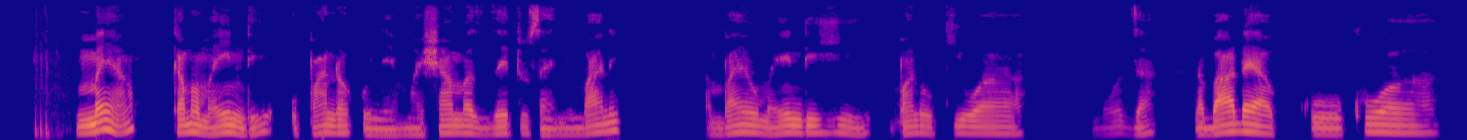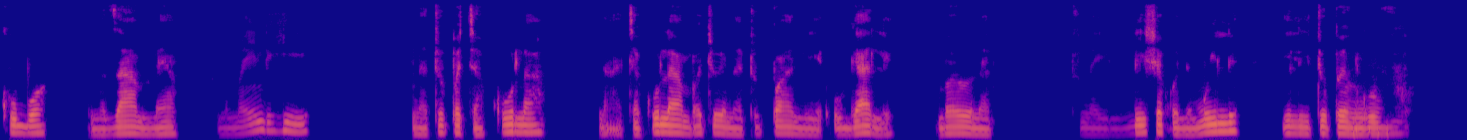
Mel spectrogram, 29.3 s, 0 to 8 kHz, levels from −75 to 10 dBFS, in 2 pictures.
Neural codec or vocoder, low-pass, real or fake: none; 7.2 kHz; real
